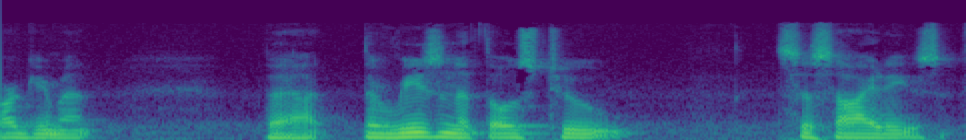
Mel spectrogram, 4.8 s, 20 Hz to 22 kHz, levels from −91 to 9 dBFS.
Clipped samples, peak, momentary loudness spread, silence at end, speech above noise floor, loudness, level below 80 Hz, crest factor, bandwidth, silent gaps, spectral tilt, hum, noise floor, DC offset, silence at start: under 0.1%; -4 dBFS; 12 LU; 0.1 s; 33 dB; -20 LUFS; -44 dBFS; 18 dB; 11 kHz; none; -7 dB/octave; none; -52 dBFS; under 0.1%; 0 s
